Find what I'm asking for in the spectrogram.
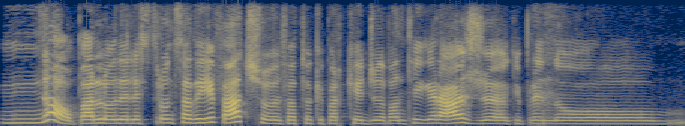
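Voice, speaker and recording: A woman speaks at a fairly slow pace against a quiet background. Her medium pitch shows ordinary variation. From northern Italy, Varese; northern Italy. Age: 20s. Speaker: streamer. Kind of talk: casual chat. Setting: video call. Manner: sounds young. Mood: joking, relaxed. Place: home room. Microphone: studio mic.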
